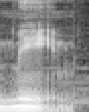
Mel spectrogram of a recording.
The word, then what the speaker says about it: meme: Mimme comes from a suitable Greek root, but I want a mono syllable that sounds a bit like gene. I hope my classist friends will forgive me if I abbreviate mimme to meme.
